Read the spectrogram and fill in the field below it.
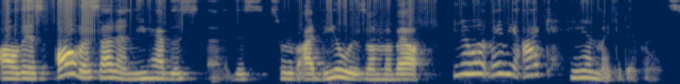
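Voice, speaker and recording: A woman with an Appalachian accent speaks fairly slowly at medium pitch. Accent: Appalachian twang. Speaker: literature professor. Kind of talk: lecture. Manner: halting, many fillers.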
